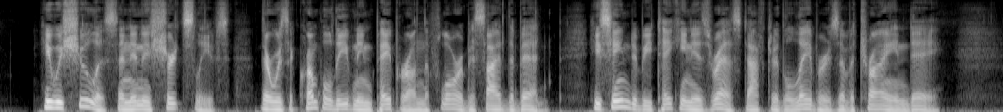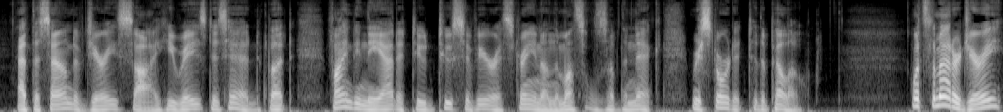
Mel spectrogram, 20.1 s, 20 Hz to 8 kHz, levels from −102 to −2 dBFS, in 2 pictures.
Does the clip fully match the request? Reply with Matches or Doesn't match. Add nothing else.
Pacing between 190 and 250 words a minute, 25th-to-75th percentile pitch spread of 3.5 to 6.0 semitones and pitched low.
Matches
